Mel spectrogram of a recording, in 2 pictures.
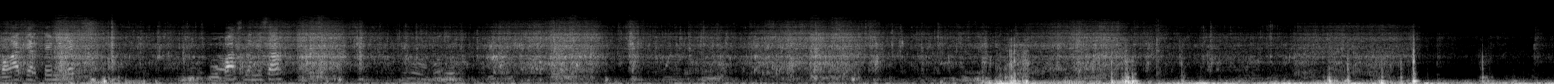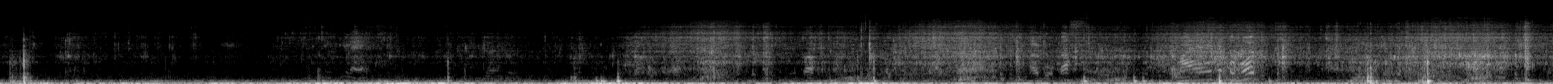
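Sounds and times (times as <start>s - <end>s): water sloshing and splashing: 0.0s - 31.0s
low rumble: 9.8s - 31.0s.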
